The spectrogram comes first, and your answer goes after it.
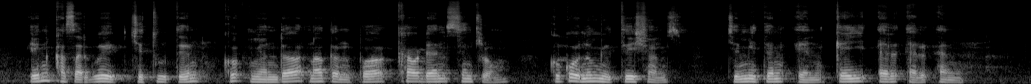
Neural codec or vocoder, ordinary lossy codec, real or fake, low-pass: codec, 44.1 kHz, 7.8 kbps, Pupu-Codec; none; fake; none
